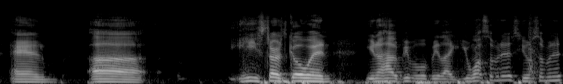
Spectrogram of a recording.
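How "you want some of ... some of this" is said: mock taunting, quick, high, rattled-off jeering. Retelling how another man taunted someone during a confrontation, mock-taunting. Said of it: "he's definitely like taunting".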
